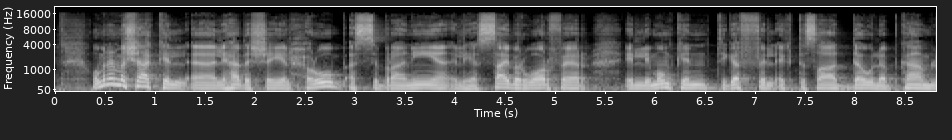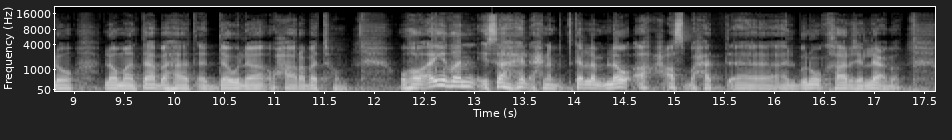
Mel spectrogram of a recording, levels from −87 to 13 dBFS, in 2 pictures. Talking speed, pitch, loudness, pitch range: 105 wpm, 110 Hz, -14 LUFS, 100-120 Hz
